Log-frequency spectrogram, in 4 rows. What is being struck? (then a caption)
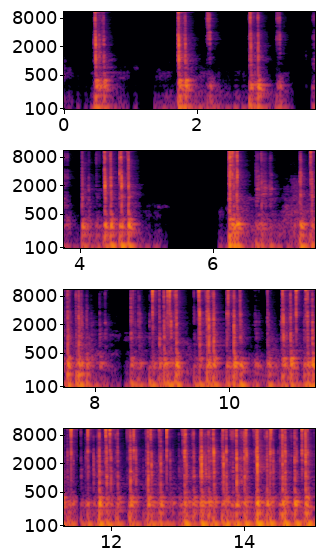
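Plastic mechanical keyboard. A compact 60% mechanical keyboard with dark grey plastic keycaps and RGB backlight, in a hollow plastic case, lies flat on a grey desk as fingertips type fast on the keys. Short, sharp clacks with a hollow low thock come in scattered bursts with pauses at first. They then build into a dense, steady stream of rapid typing.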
